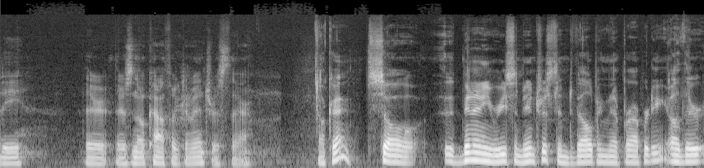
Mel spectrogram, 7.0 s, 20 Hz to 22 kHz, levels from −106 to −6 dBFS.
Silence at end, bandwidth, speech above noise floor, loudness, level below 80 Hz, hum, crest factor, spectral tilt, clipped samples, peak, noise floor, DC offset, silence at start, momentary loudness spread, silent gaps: 0 s; 15.5 kHz; 33 dB; -19 LUFS; -48 dBFS; none; 18 dB; -6.5 dB/octave; under 0.1%; 0 dBFS; -51 dBFS; under 0.1%; 0 s; 12 LU; none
